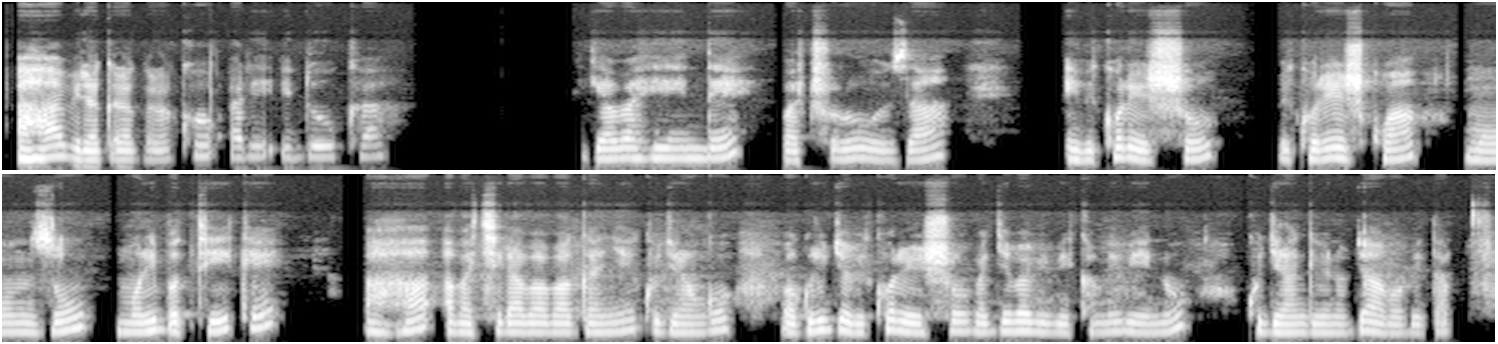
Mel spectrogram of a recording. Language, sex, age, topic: Kinyarwanda, female, 25-35, finance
